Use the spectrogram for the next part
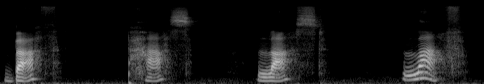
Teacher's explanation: In RP, the same vowel is used in words like bath, pass, last, and laugh. Now, in many regional UK accents and in American, the vowel in these words is a short a. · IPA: /æ/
